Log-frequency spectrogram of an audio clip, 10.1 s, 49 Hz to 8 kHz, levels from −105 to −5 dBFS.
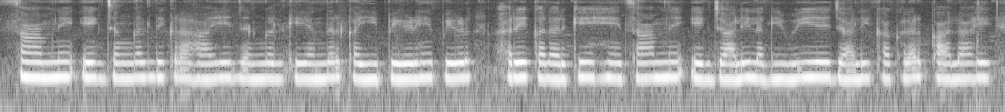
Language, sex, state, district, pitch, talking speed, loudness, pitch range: Hindi, female, Bihar, Araria, 230 Hz, 180 wpm, -14 LUFS, 225-235 Hz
